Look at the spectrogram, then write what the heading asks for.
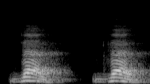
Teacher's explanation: Dilin ucu həm üst dişlərin, həm də alt dişlərin ortasından biraz çölə çıxır. Yəni, dil görsənir. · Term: Pərtək hərf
